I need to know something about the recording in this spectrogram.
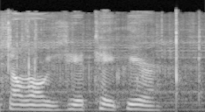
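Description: A plastic cassette clicks as a hand handles it.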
